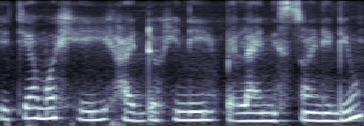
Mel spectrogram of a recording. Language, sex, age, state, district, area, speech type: Assamese, female, 30-45, Assam, Sonitpur, rural, spontaneous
